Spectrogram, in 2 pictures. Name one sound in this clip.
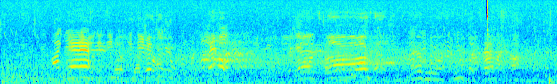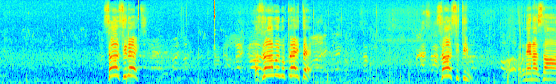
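Young men shout loudly to each other across an outdoor field.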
